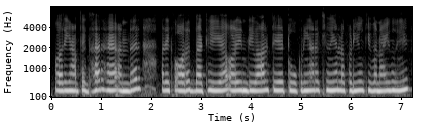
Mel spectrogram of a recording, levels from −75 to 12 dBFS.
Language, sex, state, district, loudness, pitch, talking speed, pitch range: Hindi, female, Punjab, Pathankot, -11 LUFS, 275 Hz, 190 wpm, 270-280 Hz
